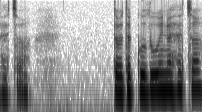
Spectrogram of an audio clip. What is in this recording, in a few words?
"gwddf", Welsh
